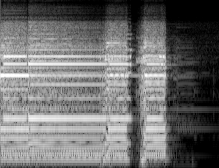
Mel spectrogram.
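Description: Distorted electric guitar through an amp sim, played dry, rings a held chord and two quick stabs, then cuts off abruptly with almost no tail.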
